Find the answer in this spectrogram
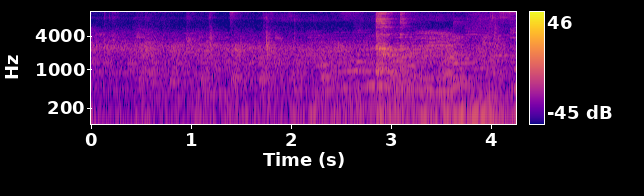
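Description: A few light clicks and clinks as food and dishes are handled, over a low steady background, with a voice starting near the end.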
